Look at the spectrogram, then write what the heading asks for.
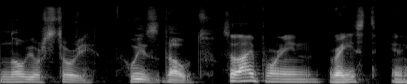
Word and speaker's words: Daud: it was david just i changed the pronunciation david to doubt david and dowd is the same person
